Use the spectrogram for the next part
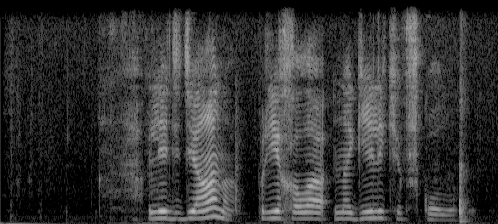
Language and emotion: Russian, neutral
